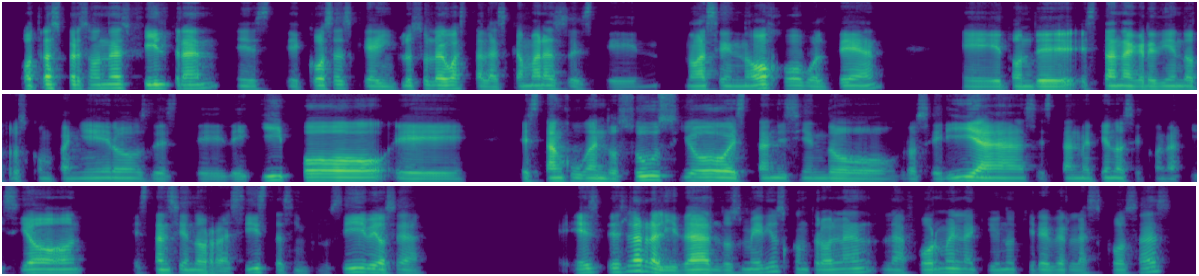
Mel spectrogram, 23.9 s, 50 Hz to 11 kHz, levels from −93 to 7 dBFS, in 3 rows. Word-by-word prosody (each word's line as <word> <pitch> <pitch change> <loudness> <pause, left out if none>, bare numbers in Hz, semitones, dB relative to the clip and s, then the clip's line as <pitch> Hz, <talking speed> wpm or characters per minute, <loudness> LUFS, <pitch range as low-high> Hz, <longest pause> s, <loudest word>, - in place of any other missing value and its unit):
otras 140 0 +4
personas 135 +2 +2
filtran, 135 +1 +3
este, 105 0 -11
cosas 130 +3 -2
que 110 - -1
incluso 110 +4 -7
luego 125 0 +5
hasta 125 -3 -8
las 100 -2 -5
cámaras, 115 0 0
este, 95 -1 -15 0.3
no 110 - +2
hacen 110 -1 -2
ojo, 120 -1 +4
voltean, 110 +2 0 0.5
eh, 100 -1 -3
donde 105 0 +3
están 115 0 +2
agrediendo 110 0 +3
a - - -11
otros - - -16
compañeros 105 +1 -8
de, 100 - -12
este, 95 0 -17
de 95 - -13
equipo, 125 0 +2
eh, 100 -1 -2 0.4
están 115 0 +3
jugando 110 -3 -3
sucio, 125 -1 +1
están 110 0 -5
diciendo 105 -3 -7
groserías, 110 +3 +4
están 110 0 -11
metiéndose 110 +1 -8
con - - -22
la - - -9
afición, 120 0 -1 0.3
están 115 -1 -3
siendo 110 -3 -5
racistas 105 +5 -8
inclusive, 105 +8 -2
o - - +2
sea, 110 -3 -8 0.9
es 135 +3 -3
es 145 - -5
la 190 - +9
realidad, 115 - +6
los 110 +1 -13
medios 135 +8 -6
controlan 120 +3 -7
la 110 -3 -10
forma 120 +4 -5
en - - -6
la 125 - -7
que 110 - -19
uno 120 +1 -13
quiere 115 - -7
ver 110 0 -9
las 105 0 -14
cosas 110 -2 -8
110 Hz, 155 wpm, -25 LUFS, 105-120 Hz, 0.9 s, la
